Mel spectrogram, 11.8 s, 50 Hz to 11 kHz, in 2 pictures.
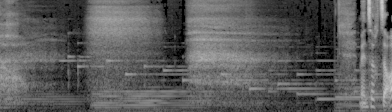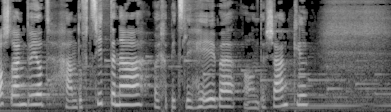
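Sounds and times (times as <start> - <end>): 
deep inhale and forceful exhale: 0.0 - 5.4, 10.7 - 11.7
speech: 5.4 - 10.9.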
